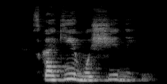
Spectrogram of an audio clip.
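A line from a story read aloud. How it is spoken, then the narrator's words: Trembling question. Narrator (Russian): спрашиваю дрожащим голосом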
